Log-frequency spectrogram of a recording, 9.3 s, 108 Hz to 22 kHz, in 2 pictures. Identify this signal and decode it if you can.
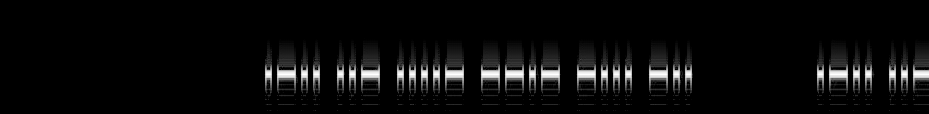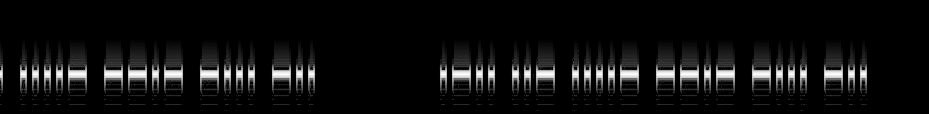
Morse code, heard as a keyed tone, about 40 wpm, 700 Hz. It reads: LU4QBD LU4QBD LU4QBD
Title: DXCC-100 Call Signs - 6 Characters - Repeated 3x - 40wpm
